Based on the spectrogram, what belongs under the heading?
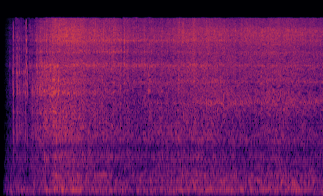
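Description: Rice for dinner pours steadily into a bag from a bulk bin in the bulk bin section, a continuous bright, grainy hiss that starts abruptly and holds an even level for about three seconds, with no voices.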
